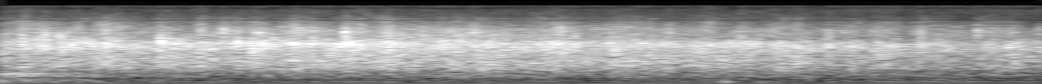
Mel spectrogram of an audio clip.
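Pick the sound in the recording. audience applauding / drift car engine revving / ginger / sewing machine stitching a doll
audience applauding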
